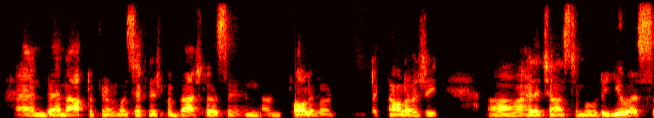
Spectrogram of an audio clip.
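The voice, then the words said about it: Indian-accented English. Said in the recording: “as you can see from my accent, I'm from India”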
